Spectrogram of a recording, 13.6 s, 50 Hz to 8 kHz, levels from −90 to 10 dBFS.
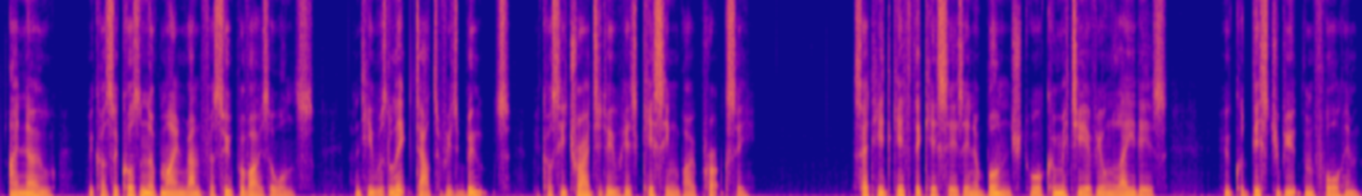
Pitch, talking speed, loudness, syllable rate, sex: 110 Hz, 205 wpm, -21 LUFS, 6.0 syllables/s, male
